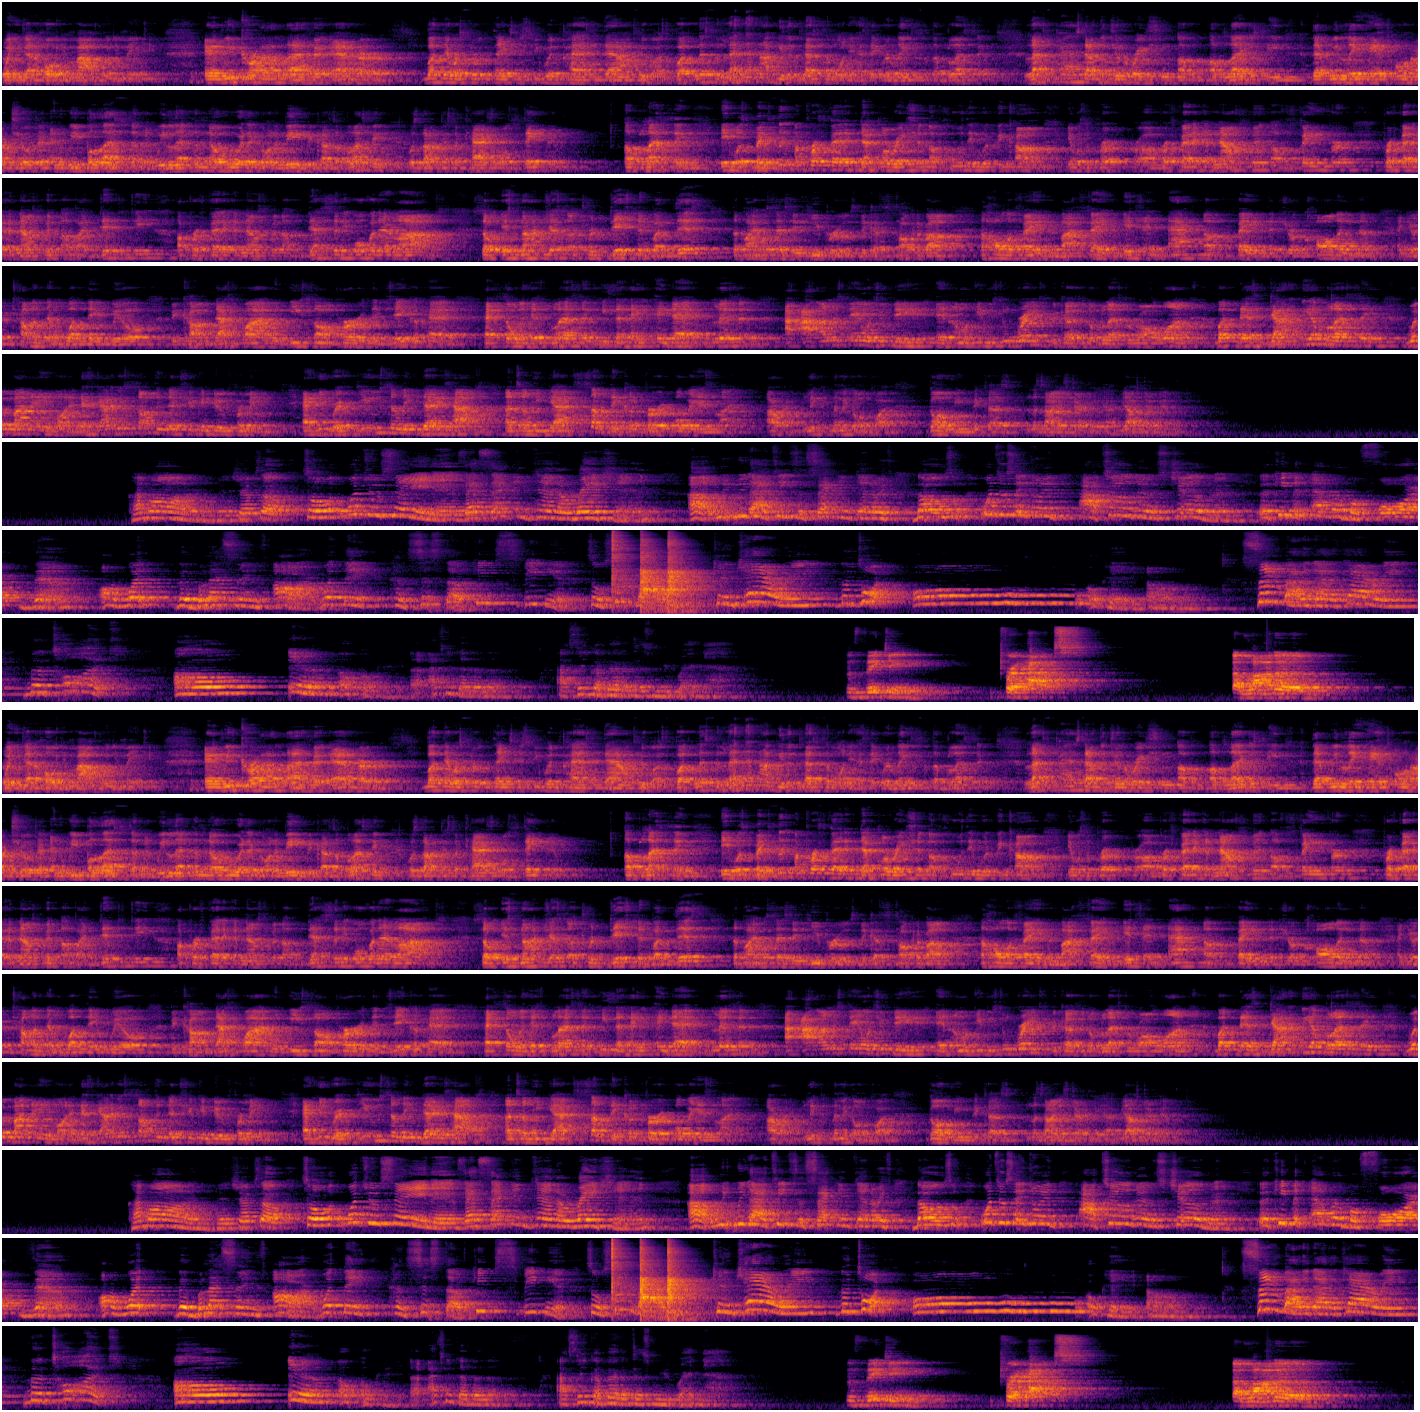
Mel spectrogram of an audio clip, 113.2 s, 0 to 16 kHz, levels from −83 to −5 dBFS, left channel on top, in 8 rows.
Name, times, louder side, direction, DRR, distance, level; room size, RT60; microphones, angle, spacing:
voice 1, 0.0-19.7 20.4-64.0 64.3-68.3, equal, 10° right, -1 dB, 0.9 m, -33 dB
voice 2, 72.1-85.7 85.9-86.4 86.7-97.0 97.4-99.0 99.3-100.3 100.8-101.5 102.0-104.1 104.7-106.4, right 2 dB, 45° right, 2 dB, 0.6 m, -30 dB
voice 3, 107.6-108.3 109.1-109.9 111.4-112.3, left 1 dB, 15° left, -1 dB, 0.9 m, -26 dB
7.6 x 3.0 x 5.0 m, 1.3 s
head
